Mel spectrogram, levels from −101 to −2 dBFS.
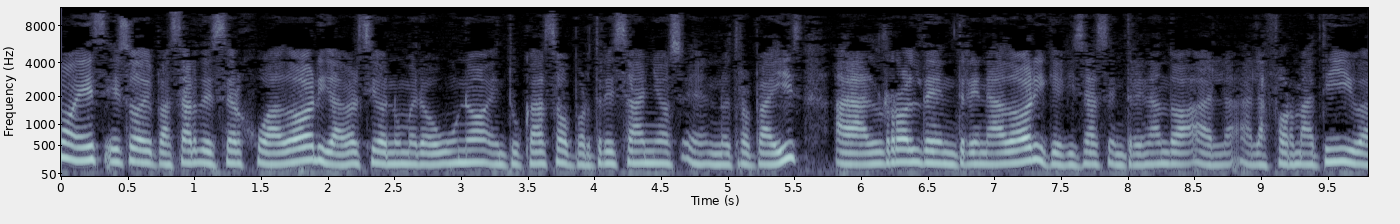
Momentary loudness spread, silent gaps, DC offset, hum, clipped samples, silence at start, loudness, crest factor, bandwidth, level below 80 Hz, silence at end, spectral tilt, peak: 7 LU; none; under 0.1%; none; under 0.1%; 0 s; -32 LUFS; 14 dB; 10.5 kHz; -56 dBFS; 0 s; -7 dB/octave; -18 dBFS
